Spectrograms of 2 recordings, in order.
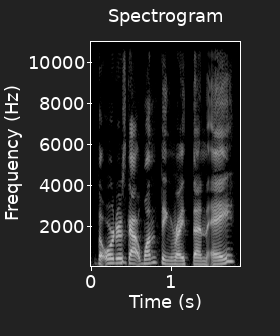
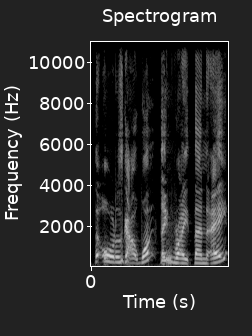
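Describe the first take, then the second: First: It is read in a plain voice. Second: It is read with a wheezy, giggly, Goofy-like voice.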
